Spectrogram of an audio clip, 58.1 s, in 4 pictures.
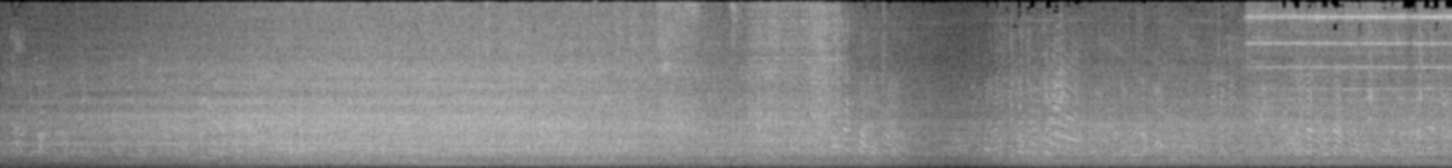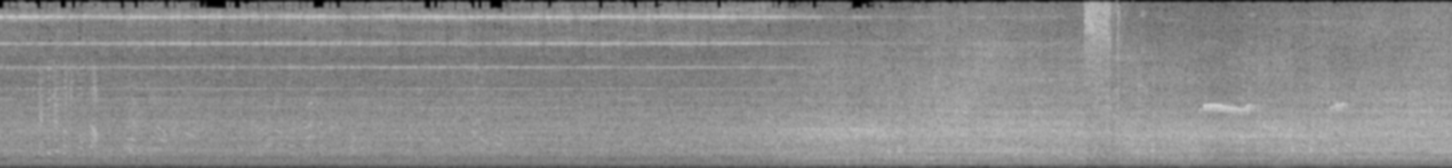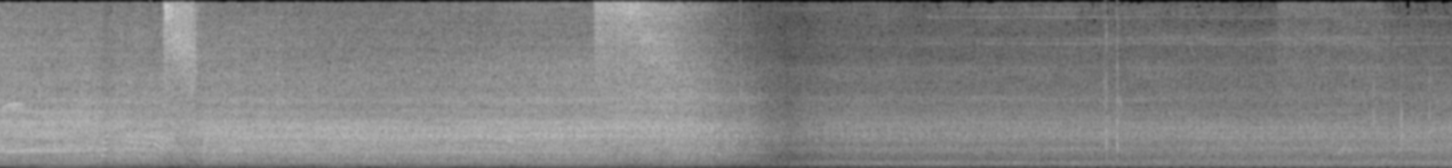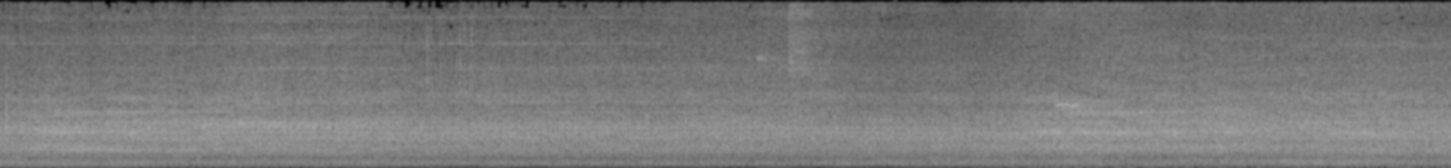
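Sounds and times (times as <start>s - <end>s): steady engine hum: 36.4s - 58.0s.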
